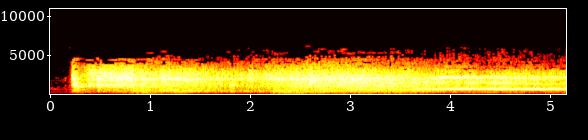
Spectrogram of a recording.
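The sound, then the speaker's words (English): A taxi cab's engine starts abruptly and settles straight into a loud, steady rumble, with a higher whine creeping in toward the end. No voices are heard. “I meant in your cab, stupid.”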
